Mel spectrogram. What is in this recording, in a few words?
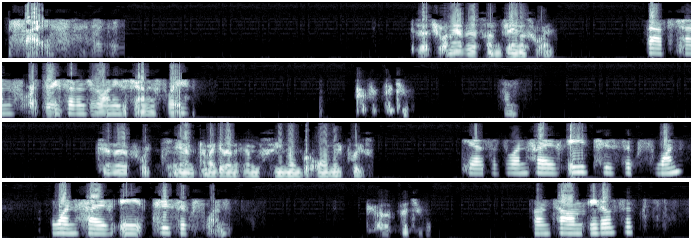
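Sheriff Lake Patrol, scanner audio trunk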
